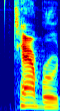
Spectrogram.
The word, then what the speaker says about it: timbral: So timbral changes, even though it's spelled with an I.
